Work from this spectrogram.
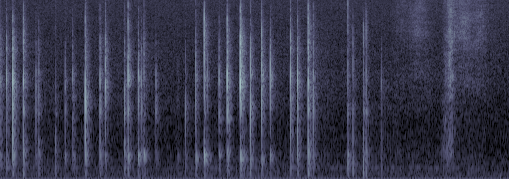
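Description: Long dark nails on both hands tap rapidly and irregularly on the thin, hard plastic back cover of a black Samsung tablet lying flat on its back side. About two dozen short, crisp clicks sound with a bright, hollow plastic tick and almost no ring. The tapping stops near the four-second mark, leaving a faint soft swish.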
